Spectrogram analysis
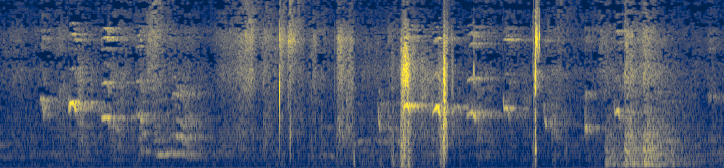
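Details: Pit bull puppies giving thin, high whimpering whines that rise and fall, mixed with short yips. People talk throughout, with sharp clicks and handling knocks.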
